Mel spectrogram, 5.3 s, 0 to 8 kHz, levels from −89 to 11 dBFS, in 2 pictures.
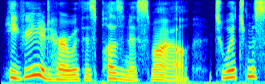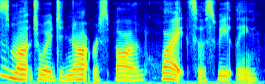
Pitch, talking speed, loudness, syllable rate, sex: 195 Hz, 190 wpm, -17 LUFS, 5.0 syllables/s, female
